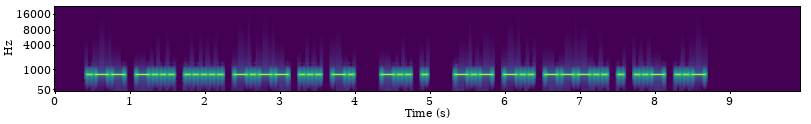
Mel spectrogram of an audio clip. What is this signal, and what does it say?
Morse code, heard as a keyed tone, about 22 wpm, 700 Hz. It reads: WB5YSN DE KD8EUU
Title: USA Callsign DE Callsign - 6 Characters - 22wpm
